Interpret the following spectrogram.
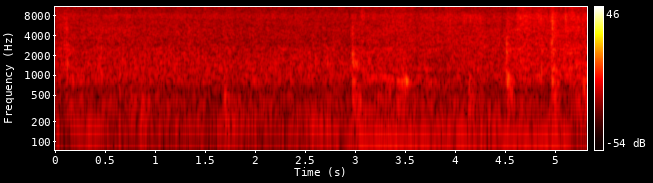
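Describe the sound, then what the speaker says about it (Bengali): Chicken curry with vegetables is stirred in a hot pan, giving a steady close sizzle broken by a few sharp spoon scrapes and clatters toward the end, with no talking. "এখন এটাকে একটু ভালো করে নেড়ে চেড়ে দিচ্ছি"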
